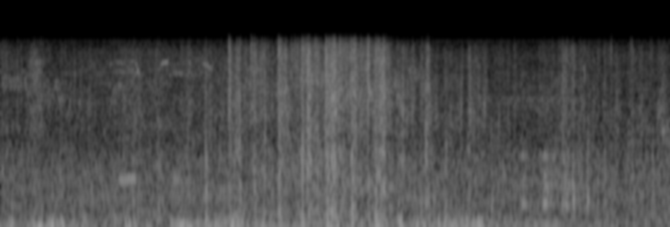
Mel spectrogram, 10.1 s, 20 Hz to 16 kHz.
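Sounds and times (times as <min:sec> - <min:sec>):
running footsteps on gravelly grass: 0:02.3 - 0:10.0
dog trotting: 0:03.0 - 0:09.2.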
